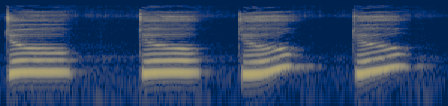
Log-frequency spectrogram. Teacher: it's D you with the rising tone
